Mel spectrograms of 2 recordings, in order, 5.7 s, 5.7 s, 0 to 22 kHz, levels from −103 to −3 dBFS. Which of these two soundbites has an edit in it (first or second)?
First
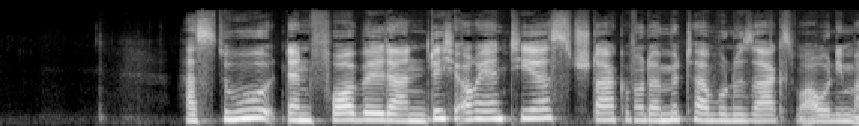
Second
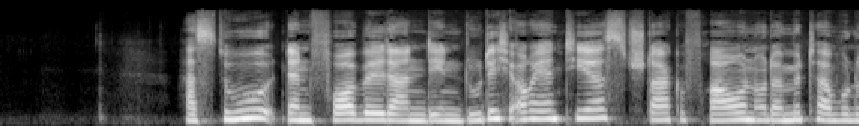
first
